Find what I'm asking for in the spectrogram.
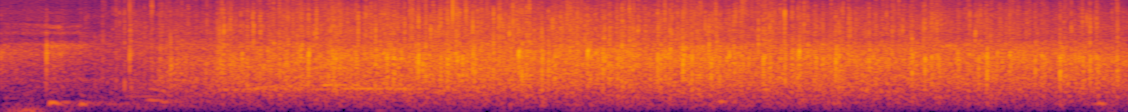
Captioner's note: applause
